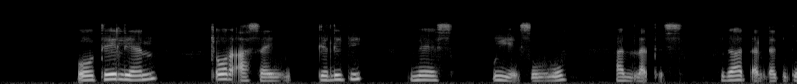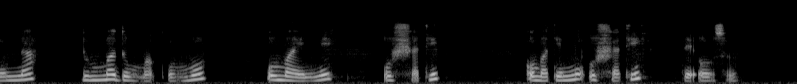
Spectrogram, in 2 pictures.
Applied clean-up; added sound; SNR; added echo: neural diffusion model UNIVERSE++.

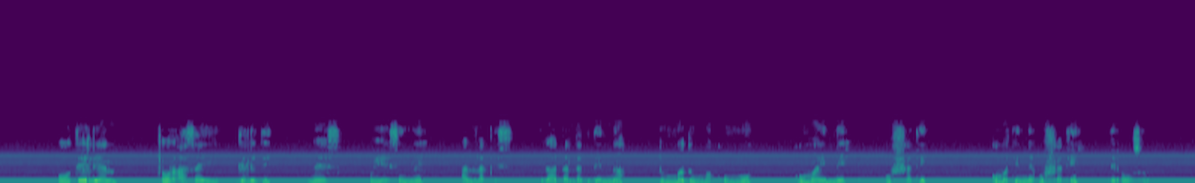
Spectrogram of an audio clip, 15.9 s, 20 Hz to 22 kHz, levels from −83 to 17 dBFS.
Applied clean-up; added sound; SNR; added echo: none; Telephone; 10 dB; none.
